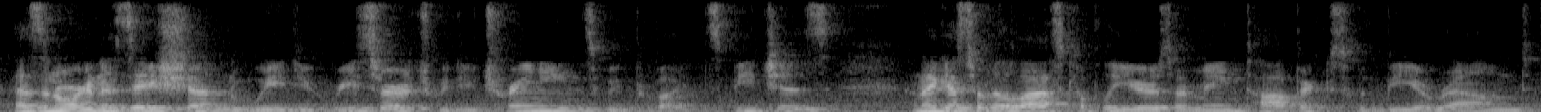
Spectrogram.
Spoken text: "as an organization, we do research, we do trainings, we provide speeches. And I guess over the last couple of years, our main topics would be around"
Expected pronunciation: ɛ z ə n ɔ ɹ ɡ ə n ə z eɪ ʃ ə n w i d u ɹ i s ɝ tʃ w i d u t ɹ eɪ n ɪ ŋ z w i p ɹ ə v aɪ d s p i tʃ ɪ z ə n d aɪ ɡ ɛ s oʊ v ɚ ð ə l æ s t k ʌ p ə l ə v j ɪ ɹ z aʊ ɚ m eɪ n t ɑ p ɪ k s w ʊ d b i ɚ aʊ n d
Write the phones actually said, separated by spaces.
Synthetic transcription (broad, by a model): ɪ z ə n ɔ ɹ ɡ ə n ə z eɪ ʃ ə n w i d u ɹ i s ɝ tʃ w i d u t ɹ eɪ n ɪ ŋ z w i p ɹ ə v aɪ d s p i tʃ ɪ z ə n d aɪ ɡ ɛ s oʊ v ɚ ð ə l æ s t k ʌ p l ə v j ɪ ɹ z aʊ ɚ m eɪ n t ɑ p ɪ k s w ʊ d b i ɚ aʊ n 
